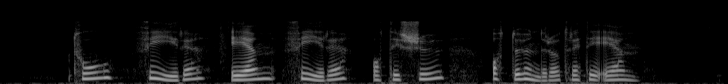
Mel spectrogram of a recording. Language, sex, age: Norwegian, female, 52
